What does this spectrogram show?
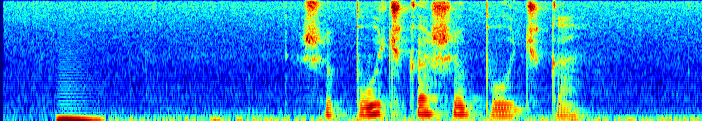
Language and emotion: Russian, neutral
